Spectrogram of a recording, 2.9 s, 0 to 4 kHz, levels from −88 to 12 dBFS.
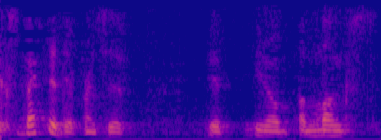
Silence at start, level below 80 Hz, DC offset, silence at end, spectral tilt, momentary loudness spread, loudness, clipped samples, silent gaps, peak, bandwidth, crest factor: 0 s; under -90 dBFS; under 0.1%; 0.15 s; -5.5 dB/octave; 10 LU; -44 LUFS; under 0.1%; none; -24 dBFS; 4 kHz; 20 dB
